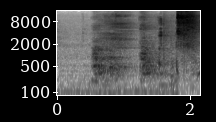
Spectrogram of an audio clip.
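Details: Three sharp, explosive sneezes in quick succession, triggered by a nasal swab during a COVID-19 swab test.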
